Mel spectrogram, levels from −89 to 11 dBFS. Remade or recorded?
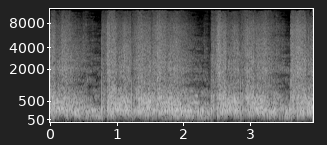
recorded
